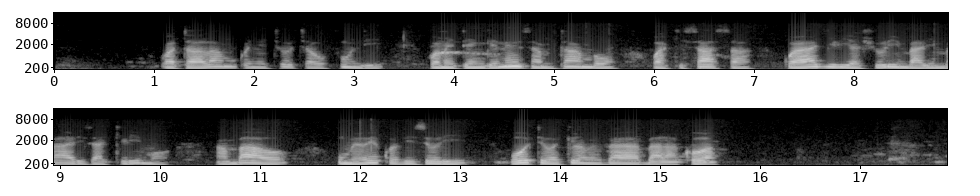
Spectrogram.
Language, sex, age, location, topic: Swahili, male, 25-35, Dar es Salaam, education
